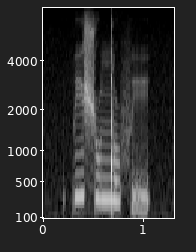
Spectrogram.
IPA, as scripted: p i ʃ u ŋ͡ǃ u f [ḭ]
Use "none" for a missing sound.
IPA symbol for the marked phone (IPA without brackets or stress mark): ḭ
